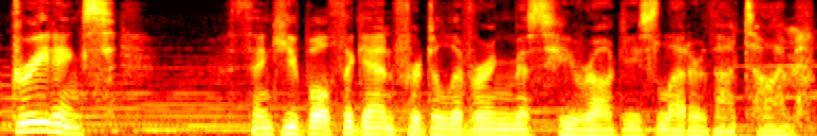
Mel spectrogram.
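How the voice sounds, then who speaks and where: An actor playing a dutiful young noble heir, formal and earnest, weighed down by duty. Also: male voice, lowish voice, brisk, natural voice. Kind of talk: game cutscene voice acting. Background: game music.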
